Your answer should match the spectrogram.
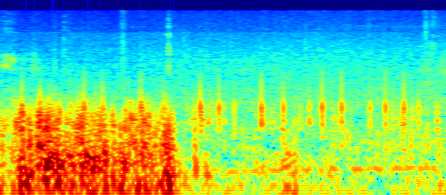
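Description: Wind rumbling on a phone's microphone for nearly two seconds, then dropping away to a quieter background with a string of light, irregular ticks.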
